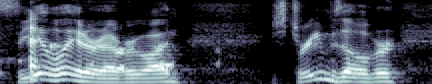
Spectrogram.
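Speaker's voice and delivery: ordinary delivery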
